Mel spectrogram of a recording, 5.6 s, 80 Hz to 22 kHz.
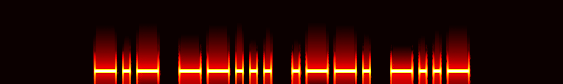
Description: Morse code, heard as a keyed tone, about 17 wpm, 700 Hz. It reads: K7PX
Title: NA SOTA Activator Callsigns 17wpm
